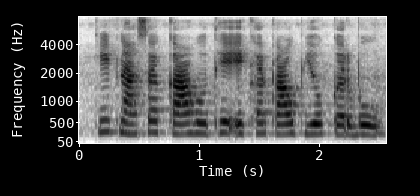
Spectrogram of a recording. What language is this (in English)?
Chhattisgarhi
